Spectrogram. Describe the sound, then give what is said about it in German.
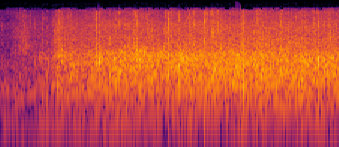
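An audience applauds after a contestant's score is announced at a points tally. The clapping swells quickly into a loud, dense, even wash of many hands that holds steady to the end. “Herzlichen Glückwunsch, das ist ein Applaus wert.”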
